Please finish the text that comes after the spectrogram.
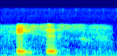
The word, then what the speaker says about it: Asus: for a little while it's Asus huh not Aus oh Aus always tend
